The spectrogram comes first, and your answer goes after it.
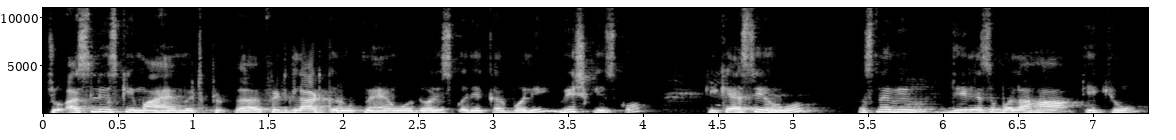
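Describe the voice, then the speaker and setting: A man's voice: sits high, steady tone, fairly quick, dark tone. A male teacher explaining a play, retelling and clarifying each line as he goes. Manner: retells each line in mixed Hindi and English, repeating and clarifying.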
